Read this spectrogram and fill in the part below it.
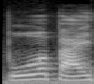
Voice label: "bo2bai2", Chinese

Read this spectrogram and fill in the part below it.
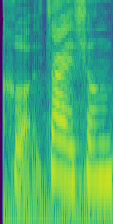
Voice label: "ke3zai4sheng1", Chinese

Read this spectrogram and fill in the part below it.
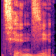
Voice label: "qian2 jing3", Chinese

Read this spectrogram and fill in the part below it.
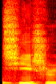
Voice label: "qi2shi4", Chinese

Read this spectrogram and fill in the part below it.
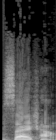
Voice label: "sai4 chang3", Chinese

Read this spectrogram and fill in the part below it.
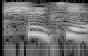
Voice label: "shi4jie4", Chinese

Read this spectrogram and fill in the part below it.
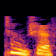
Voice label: "zheng4zhi4", Chinese

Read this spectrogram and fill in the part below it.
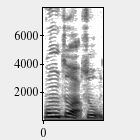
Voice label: "gong1 zuo4 zu2", Chinese

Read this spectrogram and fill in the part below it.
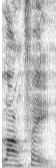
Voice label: "lang4fei4", Chinese

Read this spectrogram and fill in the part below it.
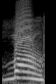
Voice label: "wang4", Chinese

